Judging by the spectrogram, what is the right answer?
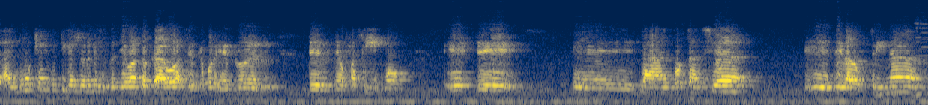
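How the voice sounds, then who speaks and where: A man's voice: mid-range voice, a little hiss or hum. A man speaks as a professor being interviewed, repeating words as he looks for the next phrase. The sound is roomy and somewhat dull, picked up at a distance from the microphone. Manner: halting, repeats words while searching for phrases. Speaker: interview guest, university professor and researcher. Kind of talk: interview, explaining political and academic ideas.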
